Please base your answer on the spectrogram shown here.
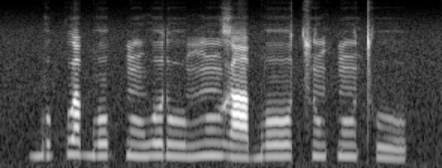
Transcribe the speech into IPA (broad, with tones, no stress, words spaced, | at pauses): bʊ˨kʷa˦bo˨˦ k͡pũ˨wʊ˦ɾuː˨ ŋũ˦ɣa˨boː˦ t͡sũ˦k͡pũ˦tʰu˨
